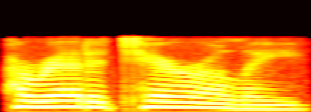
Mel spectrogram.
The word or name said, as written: hereditarily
